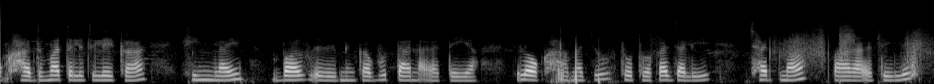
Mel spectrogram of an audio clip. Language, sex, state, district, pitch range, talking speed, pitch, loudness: Wancho, female, Arunachal Pradesh, Longding, 190-210 Hz, 175 wpm, 200 Hz, -22 LUFS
